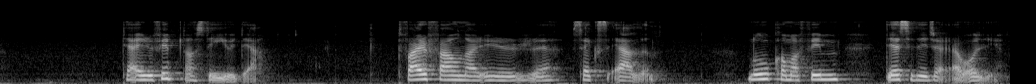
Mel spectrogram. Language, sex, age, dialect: Faroese, female, 36-60, Suðuroy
